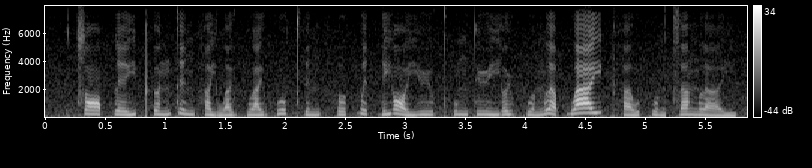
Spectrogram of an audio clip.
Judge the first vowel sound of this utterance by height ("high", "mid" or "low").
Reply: mid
